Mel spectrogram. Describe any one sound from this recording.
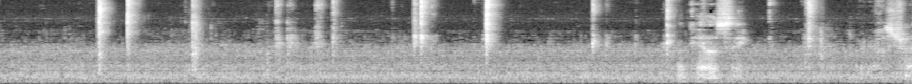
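Plastic parts click and tap as they are handled.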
